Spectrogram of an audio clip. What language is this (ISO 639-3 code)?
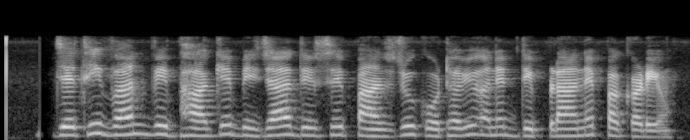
guj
